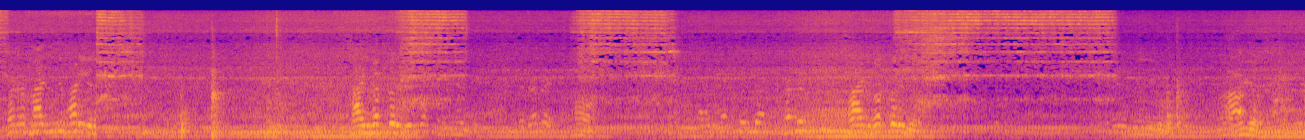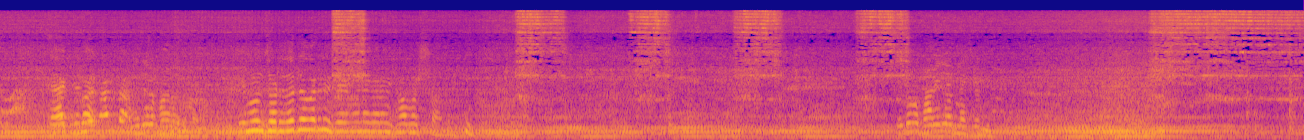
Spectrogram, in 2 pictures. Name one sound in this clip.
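A band saw blade screeches in bursts as it cuts through frozen fish.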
